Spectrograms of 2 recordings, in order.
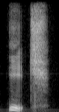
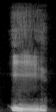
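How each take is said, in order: First: The word ends with a ch sound. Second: The word is a bare vowel without ch. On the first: This is the southern form of the pronoun. "Southerners said ich" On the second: This is the northern form of the pronoun. "Northerners said e"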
